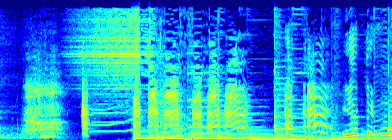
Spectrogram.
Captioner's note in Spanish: Risas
